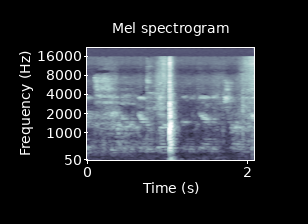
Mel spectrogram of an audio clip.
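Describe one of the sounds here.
A book is set down on a table with a soft thump.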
